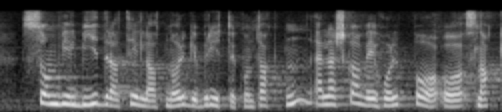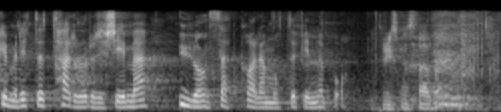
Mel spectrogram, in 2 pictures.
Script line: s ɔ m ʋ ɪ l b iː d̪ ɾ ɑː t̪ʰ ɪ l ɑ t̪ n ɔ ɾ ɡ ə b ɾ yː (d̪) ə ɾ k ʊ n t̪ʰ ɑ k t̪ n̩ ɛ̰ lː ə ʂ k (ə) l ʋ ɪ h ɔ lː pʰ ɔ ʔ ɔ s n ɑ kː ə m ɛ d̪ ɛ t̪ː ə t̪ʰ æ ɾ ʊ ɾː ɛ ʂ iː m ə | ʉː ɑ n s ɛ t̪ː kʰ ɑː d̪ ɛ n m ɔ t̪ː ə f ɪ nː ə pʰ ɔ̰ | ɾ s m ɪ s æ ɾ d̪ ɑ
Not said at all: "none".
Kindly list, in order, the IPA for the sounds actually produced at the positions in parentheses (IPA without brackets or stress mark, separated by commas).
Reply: t̪, ɑ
